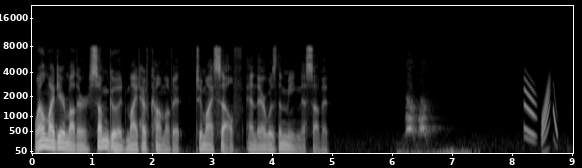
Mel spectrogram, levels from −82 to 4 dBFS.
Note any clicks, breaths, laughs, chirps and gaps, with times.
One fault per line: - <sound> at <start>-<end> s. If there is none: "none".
- bark at 6.1-7.5 s
- chirp at 8.2-8.8 s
